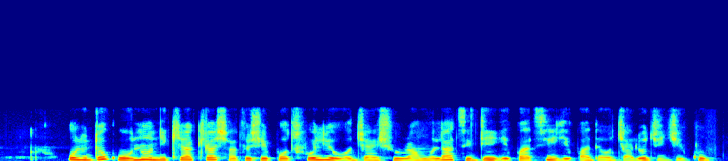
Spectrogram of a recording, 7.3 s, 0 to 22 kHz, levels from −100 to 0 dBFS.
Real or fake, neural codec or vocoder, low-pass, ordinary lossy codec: fake; codec, 16 kHz, 6 kbps, DAC; 7.2 kHz; none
